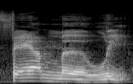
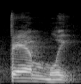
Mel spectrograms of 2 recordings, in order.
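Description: First: "family" said slowly in two syllables, fam-ly; slow model word. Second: "family" as fam-ly, middle i dropped; two-syllable family. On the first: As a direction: drop the middle i in "family". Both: Shown as a demonstration. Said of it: "我们不念那个i".

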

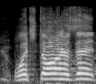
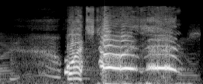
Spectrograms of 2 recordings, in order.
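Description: First: Urgent shout. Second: Very high, loud and slow; panicked drawn-out shout. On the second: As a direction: stretch it into a desperate shout. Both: Real, not acted. Panic in chase.

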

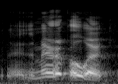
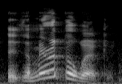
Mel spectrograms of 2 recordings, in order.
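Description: First: Much higher, fast excited cry of awe; excited praise. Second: Said in the usual way. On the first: Retold or imitated. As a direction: gush it out in amazement. Crowd praising the Rebbe.

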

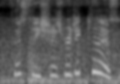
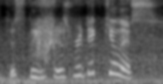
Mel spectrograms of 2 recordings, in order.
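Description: First: Same complaint said again, higher; higher repeat. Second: Said in the usual way. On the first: Real, not acted. Owner repeating her leash complaint for viewers, higher mock grumble.

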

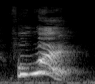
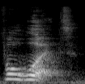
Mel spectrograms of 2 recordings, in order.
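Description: First: Very high, loud squeal of disbelief; incredulous outburst. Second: Said in the usual way. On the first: Real, not acted. Asking men why they risk brotherhood, high-pitched disbelief. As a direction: shoot it way up in exasperation. Repeats question with rising intensity.

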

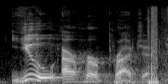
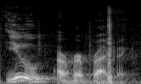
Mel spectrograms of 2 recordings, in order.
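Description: First: Slow, with "You" stressed and rising at the end. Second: Slow, lower, "You" stressed with a falling finish; falling emphasis. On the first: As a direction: lean on "You", drawn out and rising. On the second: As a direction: press "You" down, firm and final. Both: Shown as a demonstration.

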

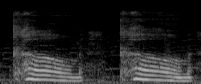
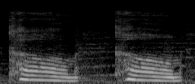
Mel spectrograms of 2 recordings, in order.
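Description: The two takes are said the same way.

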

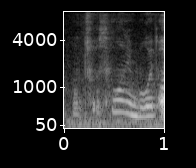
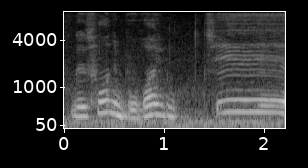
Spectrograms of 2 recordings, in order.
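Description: First: Quick, panicky, tumbling words; flustered rush. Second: Slow, drawn-out wondering to herself; slow musing. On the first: Rushing her wish as the candle melts, flustered. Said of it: "초를 보면 너무 막 완전 녹고 있어서". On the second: Wondering what to wish for before the cake, slow. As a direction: ponder it at leisure. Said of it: "라고 생각하다가". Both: Retold or imitated.

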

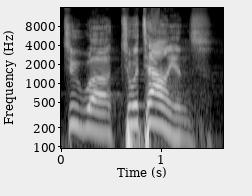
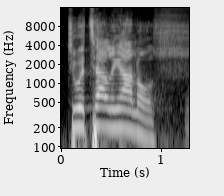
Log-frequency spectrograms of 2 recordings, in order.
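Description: First: Said in the usual way. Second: "Italianos" rolled in a joking Italian accent; hammed-up Italian accent, slower. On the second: Shown as a demonstration. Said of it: "Why are we doing a Cuban accent?".

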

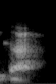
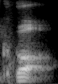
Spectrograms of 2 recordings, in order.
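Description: First: Got with an open ah, as "gaht"; American pronunciation. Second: Got with a rounded o; British pronunciation. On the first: Teacher sums up for students, American got. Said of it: "kalau American got". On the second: Teacher sums up for students, British got. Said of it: "Jadi got kalau British". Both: Shown as a demonstration.

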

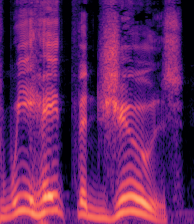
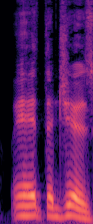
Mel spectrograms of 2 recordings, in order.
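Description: First: Slow, every word weighted, stress on hate; mock headline read. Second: Said in the usual way. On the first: Shown as a demonstration. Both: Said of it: "That's their headline".

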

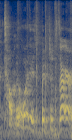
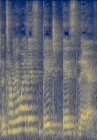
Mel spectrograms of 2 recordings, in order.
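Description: First: Higher, incredulous repeat; exasperated repeat. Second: Said in the usual way. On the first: Shown as a demonstration. Repeating her disbelief that the girl is in the car, higher and incredulous. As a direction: say it again in disbelief.

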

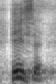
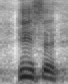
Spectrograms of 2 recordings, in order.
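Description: The two takes are said the same way.

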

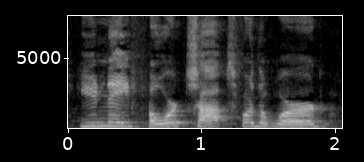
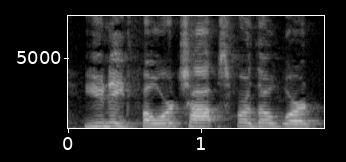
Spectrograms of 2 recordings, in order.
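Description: The two takes are said the same way.

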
